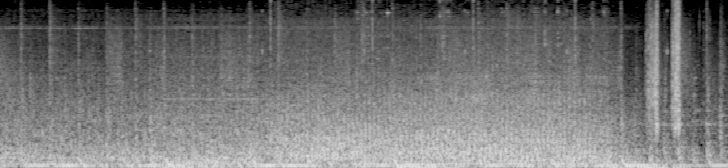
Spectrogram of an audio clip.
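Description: A small helicopter hovers with a thudding rotor.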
